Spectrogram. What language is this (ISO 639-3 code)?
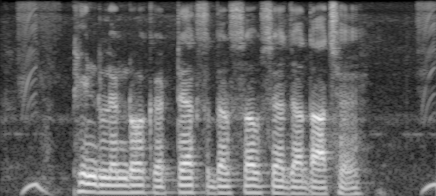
mai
